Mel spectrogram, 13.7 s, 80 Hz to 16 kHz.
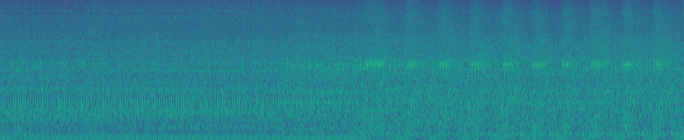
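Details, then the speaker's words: Powermate SX Power Series 3250 W generator, model PM0123250, leaking gas and oil: small engine drones then settles into an uneven throbbing pulse about 1.5 times a second; rough running from carburetor fault, engine otherwise healthy, no knocking. "Now granted, the carb it has issues. I had a lot of trouble getting the engine to run smooth."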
